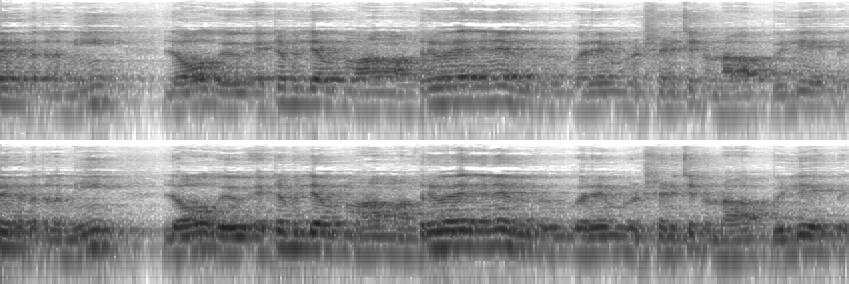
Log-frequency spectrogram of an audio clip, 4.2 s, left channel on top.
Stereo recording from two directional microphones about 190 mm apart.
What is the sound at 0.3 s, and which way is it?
A man's voice, 10° left (ahead or behind).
